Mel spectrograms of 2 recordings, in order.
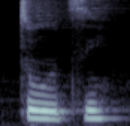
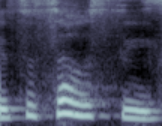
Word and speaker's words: Tsotsi: Tsotsi. Sweet. Or as the Americans say, Sosi.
